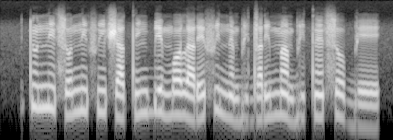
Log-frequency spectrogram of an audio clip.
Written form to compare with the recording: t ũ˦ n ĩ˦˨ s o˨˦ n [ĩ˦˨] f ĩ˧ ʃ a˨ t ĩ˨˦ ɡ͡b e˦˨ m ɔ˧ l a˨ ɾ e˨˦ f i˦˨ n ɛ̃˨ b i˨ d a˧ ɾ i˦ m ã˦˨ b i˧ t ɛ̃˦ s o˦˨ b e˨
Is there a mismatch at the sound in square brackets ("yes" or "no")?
no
